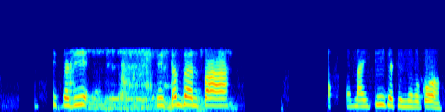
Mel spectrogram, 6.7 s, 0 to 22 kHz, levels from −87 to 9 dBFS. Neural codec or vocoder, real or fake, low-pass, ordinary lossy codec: codec, 16 kHz, 8 kbps, FunCodec, trained on Chinese and English, 25 frames a second; fake; 3.6 kHz; none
